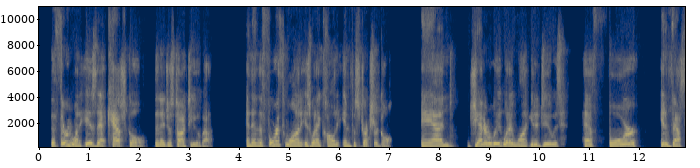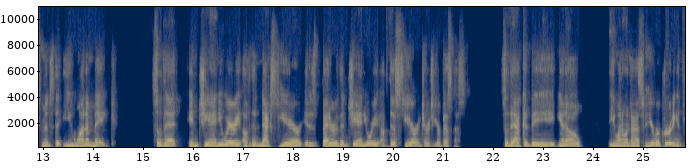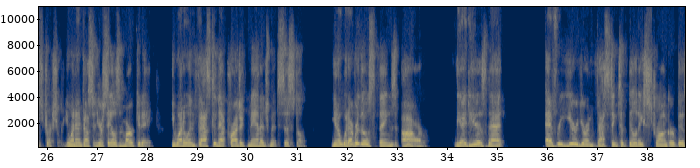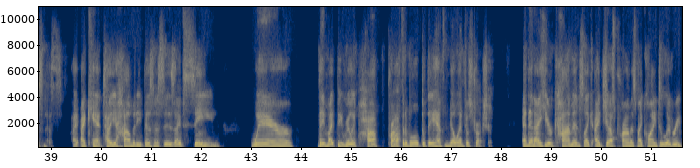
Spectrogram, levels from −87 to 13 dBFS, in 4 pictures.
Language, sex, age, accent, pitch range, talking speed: English, male, 50-69, American, 125-155 Hz, 170 wpm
